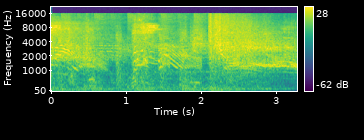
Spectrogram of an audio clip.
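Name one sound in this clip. Heavy punches and kicks land with sharp, loud thuds.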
